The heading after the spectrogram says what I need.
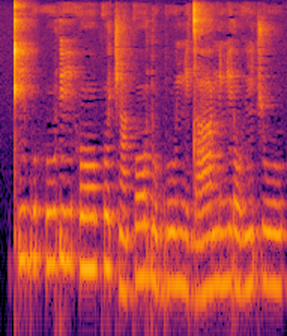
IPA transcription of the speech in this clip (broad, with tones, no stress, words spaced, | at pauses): kʼi˦bu˦ huː˦ɗiː˦hoː˦kʊ˦ t͡ʃã˨koː˦ɗu˨ buː˦ɲi˨ daː˨˦ŋɪ˦ɲi˦ ɾo˨ɣĩ˦t͡ʃuː˦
